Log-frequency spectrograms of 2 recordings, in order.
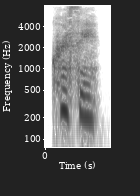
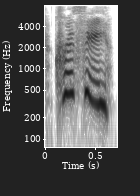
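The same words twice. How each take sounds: First: Tentative call. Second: High, urgent cry; screamed name. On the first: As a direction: call the name softly, under your breath. First, soft call before the scream. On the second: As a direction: call out the name in alarm, pitched way up. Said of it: "I scream". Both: A narrator's reading.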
